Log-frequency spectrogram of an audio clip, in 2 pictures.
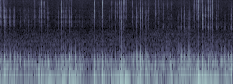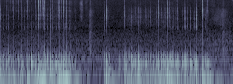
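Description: Long nails scratch and tap on the hollow metal mesh grille of a Blue Yeti microphone, making a dense, close, low-heavy rumbling scrape full of quick, dry clicks. The steady scratching briefly drops away just after the six-second mark, returns, then fades toward the end.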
